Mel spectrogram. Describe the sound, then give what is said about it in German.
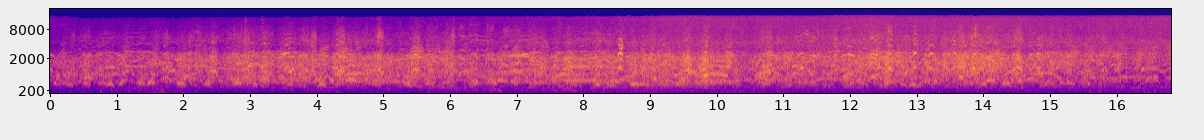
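A large pack of sled dogs barks, yelps and howls together at the start of a sled dog race, before the starter lowers the flag, in a dense, continuous clamor, loud throughout without pause, with no one speaking. “Die Hunde wissen ganz genau, jetzt kommt es drauf an, keine Kraft mehr ins Bellen legen, sondern ziehen, losziehen.”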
